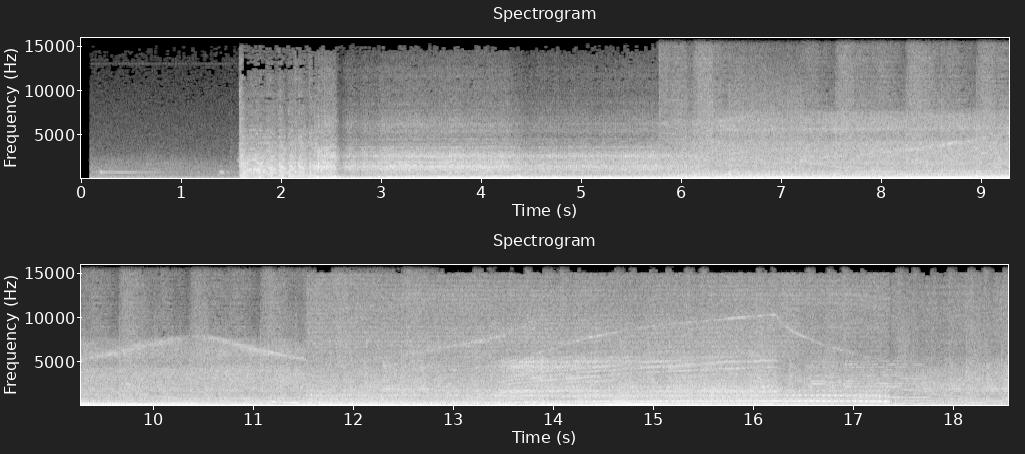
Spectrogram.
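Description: Duramax turbodiesel pickup accelerating hard, its engine note climbing and dropping back in steps as it shifts through the gears, with a turbo whistle that rises and falls. The engine sound comes in suddenly after a near-quiet opening of about a second and a half.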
